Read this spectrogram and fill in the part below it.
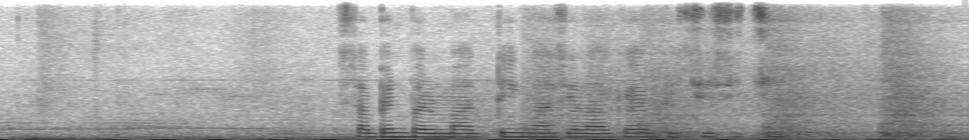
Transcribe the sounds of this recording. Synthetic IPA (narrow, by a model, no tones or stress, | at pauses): sabɛnbə̤lmat̪iŋasilakeb̥i̤̥d͡ʒ̥i̤sid̥ʒ̥i̤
